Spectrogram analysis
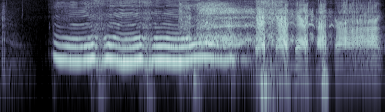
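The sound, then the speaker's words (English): A human voice imitates a bat's mating noise: a long, high wavering wail that rises and dips, then breaks into choppy stuttering squeaks before ending on a sustained squeal. “Why am I making bat sex noises on the podcast already?”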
